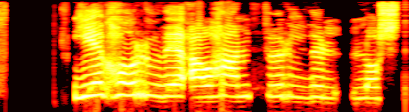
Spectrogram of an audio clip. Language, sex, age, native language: Icelandic, female, 11, Icelandic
